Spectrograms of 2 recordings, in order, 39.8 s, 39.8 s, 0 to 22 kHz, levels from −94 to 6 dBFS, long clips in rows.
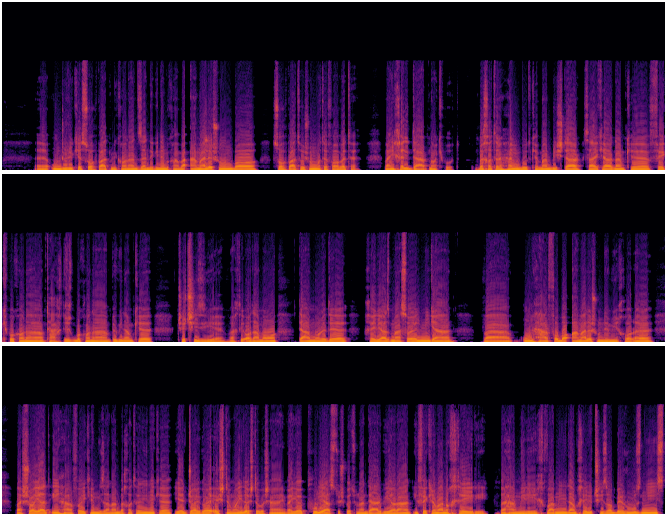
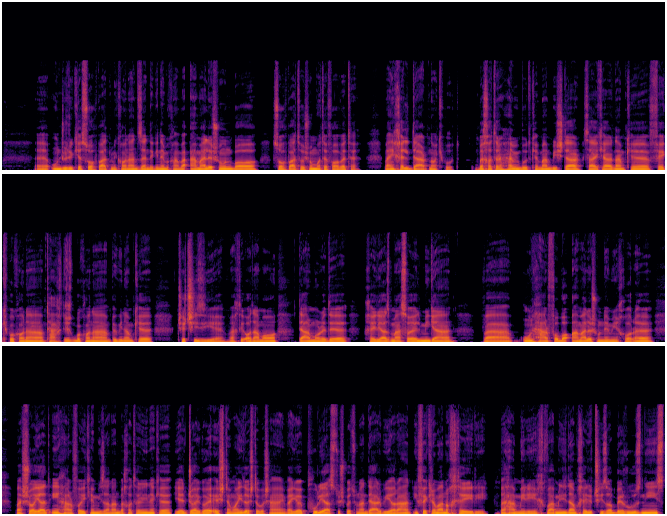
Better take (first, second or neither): second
